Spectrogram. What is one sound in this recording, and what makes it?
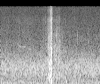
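A golf club sharply strikes a ball.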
